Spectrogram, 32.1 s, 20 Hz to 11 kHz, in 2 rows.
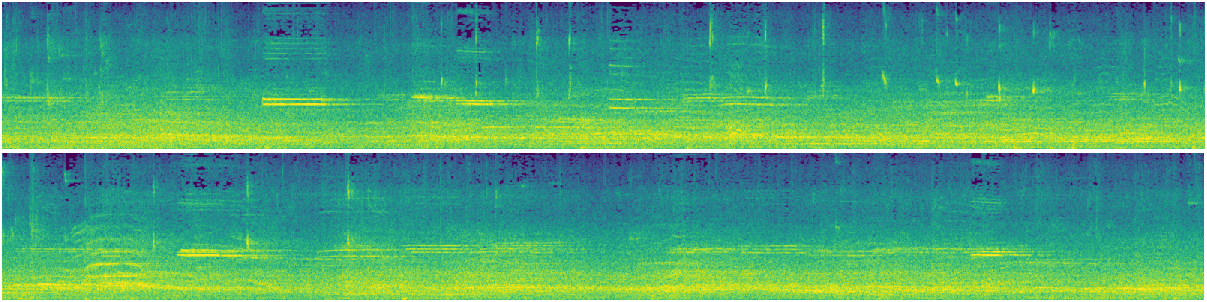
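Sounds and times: chatter of voices: 0.0s - 32.0s
shoe squeaks: 0.1s - 1.0s, 5.1s - 23.0s
volleyball hits and bounces: 13.3s - 18.2s.

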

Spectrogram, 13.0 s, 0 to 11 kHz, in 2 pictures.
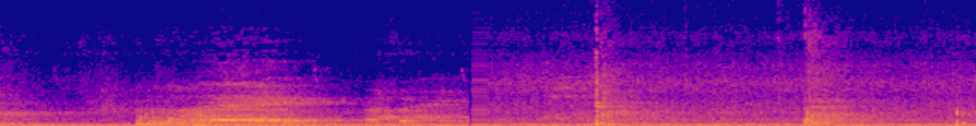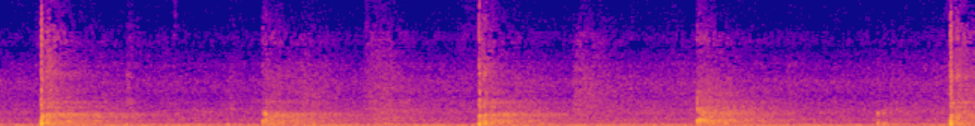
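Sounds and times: steady low hum: 0.0s - 13.0s
rackets hitting tennis ball: 3.2s - 13.0s.

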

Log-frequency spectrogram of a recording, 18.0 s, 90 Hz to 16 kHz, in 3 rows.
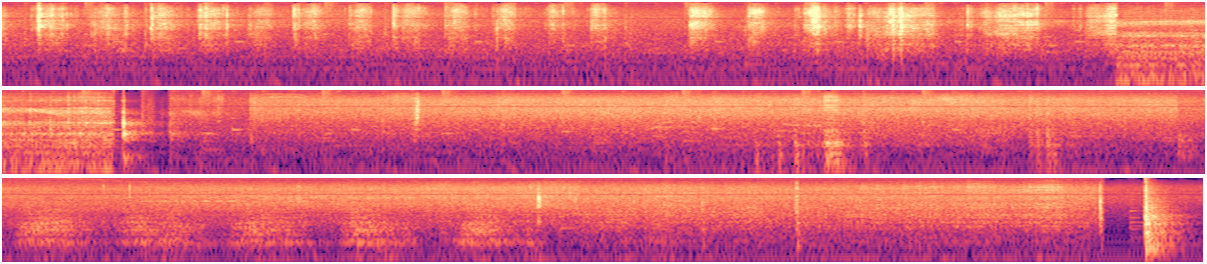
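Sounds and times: hand tool rasping on leather: 0.0s - 6.6s, 11.9s - 17.5s
rough scrape: 0.0s - 6.6s, 11.2s - 17.6s.

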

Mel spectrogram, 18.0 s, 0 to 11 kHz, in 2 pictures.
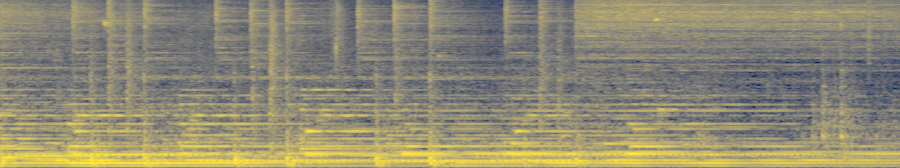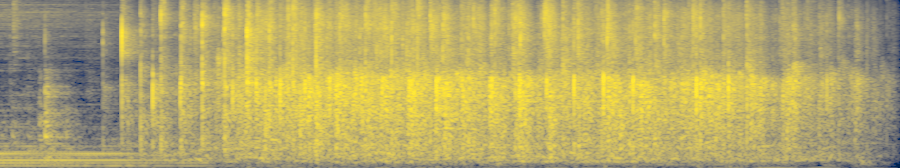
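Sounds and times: jazz band held chord: 0.0s - 11.0s
audience applause: 10.0s - 18.0s.

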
